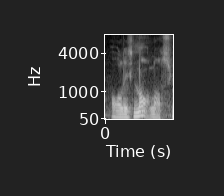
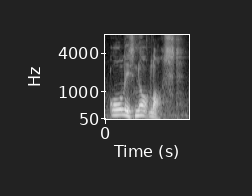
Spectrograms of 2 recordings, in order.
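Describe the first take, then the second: First: Said in the usual way. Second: High, loud determined rally; rally yourself, high and strong; rallying cry. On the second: Real, not acted. Rallying after the setback.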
